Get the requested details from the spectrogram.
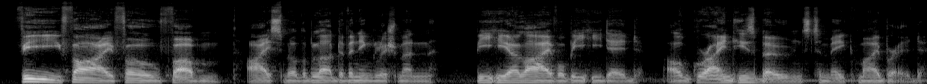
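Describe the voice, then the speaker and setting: A man's booming, raspy put-on character voice, very deep and low, at a fairly slow pace. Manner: bellowing, booming.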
